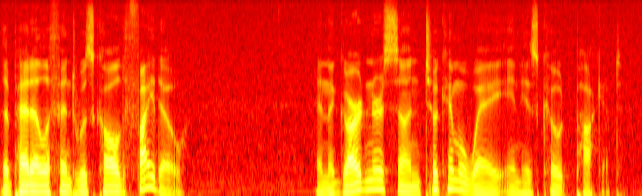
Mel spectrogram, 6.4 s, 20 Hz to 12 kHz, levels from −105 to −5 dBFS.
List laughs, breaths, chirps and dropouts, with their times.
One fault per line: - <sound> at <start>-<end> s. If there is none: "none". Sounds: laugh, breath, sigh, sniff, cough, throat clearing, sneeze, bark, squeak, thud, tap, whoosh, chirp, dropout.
none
